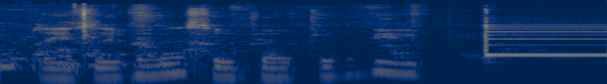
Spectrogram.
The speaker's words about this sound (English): Okay. Machine. Just waiting for the beep. Good.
